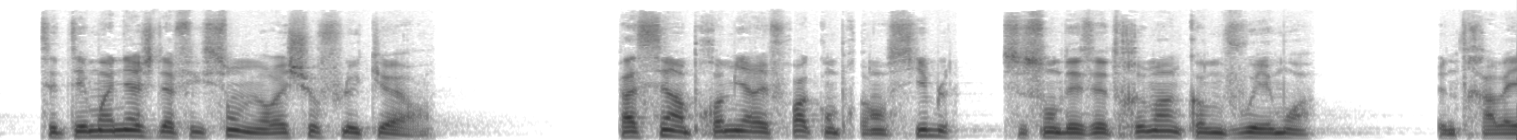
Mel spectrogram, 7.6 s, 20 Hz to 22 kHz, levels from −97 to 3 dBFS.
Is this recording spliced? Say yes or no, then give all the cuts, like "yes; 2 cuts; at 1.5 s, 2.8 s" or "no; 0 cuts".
no; 0 cuts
